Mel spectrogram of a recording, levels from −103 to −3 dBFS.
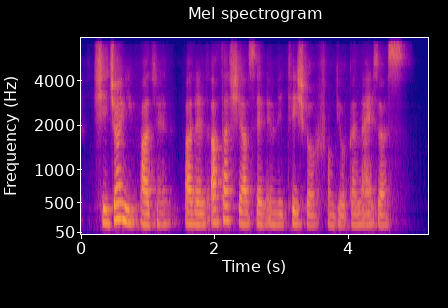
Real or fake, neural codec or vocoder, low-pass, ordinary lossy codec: fake; codec, 16 kHz, 0.3 kbps, FocalCodec; 7.2 kHz; none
